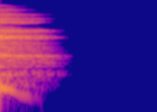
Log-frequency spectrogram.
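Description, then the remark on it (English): A single dramatic gasp by a detective looking through a hole in an elevator ceiling, a quick breathy intake of air lasting about a third of a second, clear, then silence. No talking around it. “Detective Dan gasps.”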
